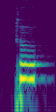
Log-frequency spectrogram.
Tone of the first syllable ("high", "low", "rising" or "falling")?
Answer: high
